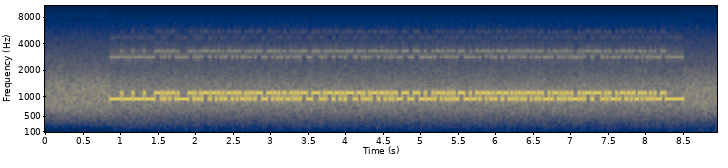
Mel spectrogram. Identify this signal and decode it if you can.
RTTY (50 baud, 170 Hz shift), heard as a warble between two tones, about 1030 Hz centre, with radio static and a narrow filter. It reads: HE ALSO WROTE THE BOOK YOU AND BASKETBALL.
